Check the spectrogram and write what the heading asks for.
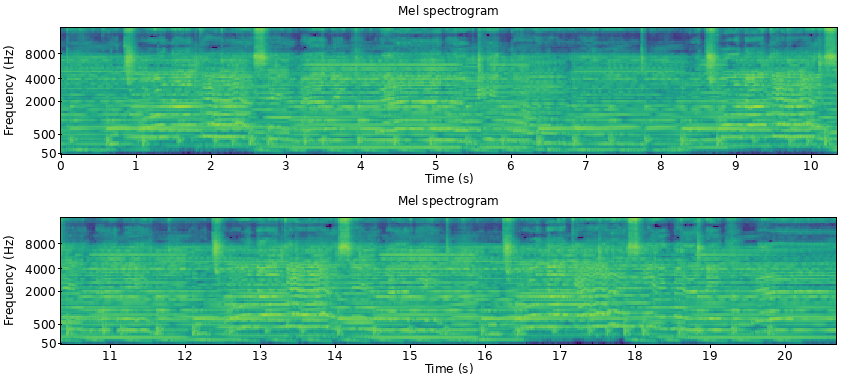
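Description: A woman sings a Hindi film song in raga Ahir Bhairav, with a gliding, ornamented melody. She sings over recorded instrumental backing with held drone-like tones and a steady, repeating drum rhythm.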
